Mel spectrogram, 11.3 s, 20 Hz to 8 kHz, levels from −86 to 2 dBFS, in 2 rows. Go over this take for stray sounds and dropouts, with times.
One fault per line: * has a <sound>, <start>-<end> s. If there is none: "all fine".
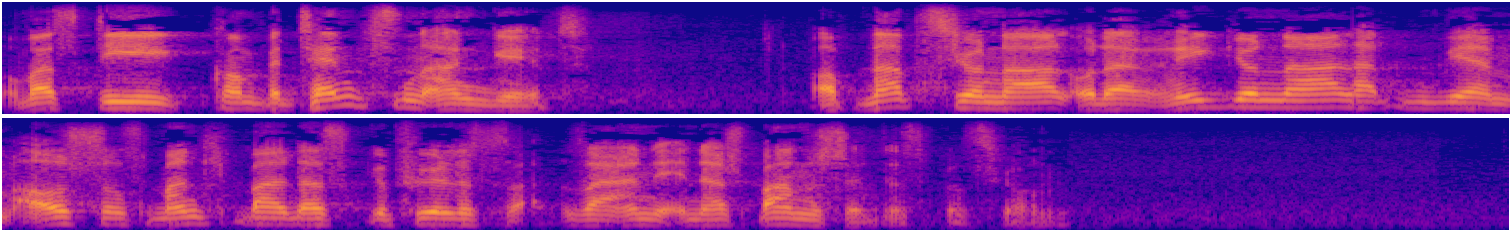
all fine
